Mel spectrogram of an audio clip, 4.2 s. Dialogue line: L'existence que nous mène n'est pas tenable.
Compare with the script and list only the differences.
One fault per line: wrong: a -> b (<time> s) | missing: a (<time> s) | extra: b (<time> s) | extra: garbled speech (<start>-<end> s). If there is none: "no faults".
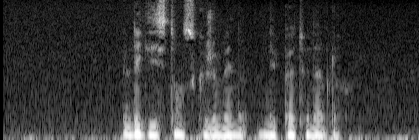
wrong: nous -> je (2.1 s)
